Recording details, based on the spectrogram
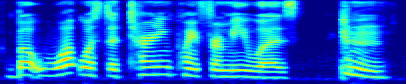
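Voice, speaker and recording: A young adult woman from Cameroon, a guest in an interview, telling her story in a lively casual way and acting out her younger self. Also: mid-range voice, measured pace. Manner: animated storytelling, acts out her younger self, laughs easily.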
